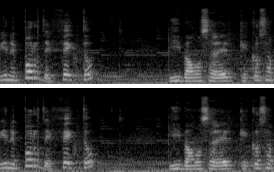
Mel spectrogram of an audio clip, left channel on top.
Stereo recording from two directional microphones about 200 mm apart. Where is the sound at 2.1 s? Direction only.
20° left (ahead or behind).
